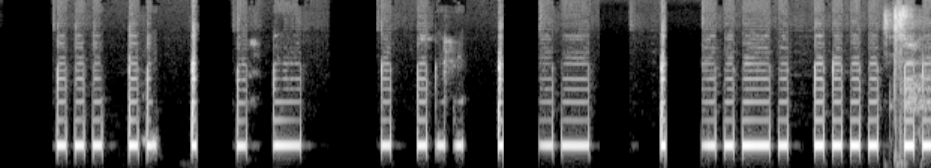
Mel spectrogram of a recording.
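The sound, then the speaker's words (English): A steady electronic tone keyed on and off in quick dots and longer dashes, like Morse code, with a few sharp clicks between groups and no voices. “Does anyone here speak Morse code?”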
